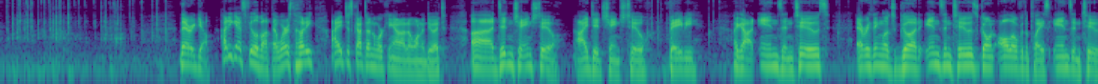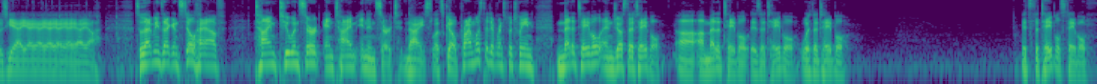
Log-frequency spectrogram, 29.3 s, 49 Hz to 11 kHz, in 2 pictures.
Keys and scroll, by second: 0.0-1.6 typing, 7.9 alt+{, 8.3-9.1 typing, 9.2 ctrl+u, 10.9 ctrl+u, 11.8 ctrl+d, 11.9 ctrl+d, 12.7-15.4 typing, 15.4 ctrl+d, 15.9 ctrl+d, 17.2-19.2 typing, 19.6 alt++.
